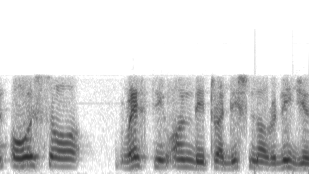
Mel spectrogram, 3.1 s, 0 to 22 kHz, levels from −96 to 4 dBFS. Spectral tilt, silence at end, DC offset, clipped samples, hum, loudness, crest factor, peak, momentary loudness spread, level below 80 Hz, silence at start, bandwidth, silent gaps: -3.5 dB/octave; 0 s; under 0.1%; under 0.1%; none; -25 LUFS; 18 dB; -6 dBFS; 8 LU; -78 dBFS; 0 s; 3.8 kHz; none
